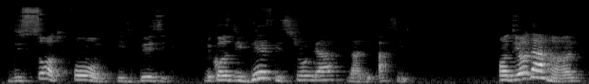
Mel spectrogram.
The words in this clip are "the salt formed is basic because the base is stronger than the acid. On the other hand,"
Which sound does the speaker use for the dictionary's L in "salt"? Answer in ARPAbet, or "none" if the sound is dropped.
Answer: none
